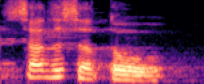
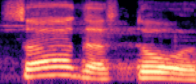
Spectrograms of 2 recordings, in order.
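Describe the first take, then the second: First: A vowel is heard between the s and t. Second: The s and t are joined with no vowel. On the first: The speaker calls it wrong. "सदसतो नहीं है ये" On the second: The speaker calls it right. "सही उच्चारण क्या है इसका"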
